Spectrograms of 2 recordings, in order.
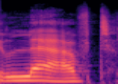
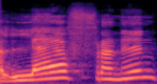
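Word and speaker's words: laughed: 자, left라는 gh는 f로 발음하죠. left. left left. 아, 진짜 영어가 스펠링대로 발음 안 되는게 참 우리 논리적인 한국어를 말하는 우리나라 사람들 입장에서는 참 별로인 거 같아요. 그죠? 그래도 어쩔 수 없죠. 예. 발음하는게 지맘대로라서 발음 기호를 찾아보시는게 우리의 정신 건강에 좋습니다. 자, left loudly left 할 때 요게 f 발음이기 때문에 요도 통째로 어떻게 발음해야 돼요?로 로 발음해야 돼요. left 길게 발음합니다.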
